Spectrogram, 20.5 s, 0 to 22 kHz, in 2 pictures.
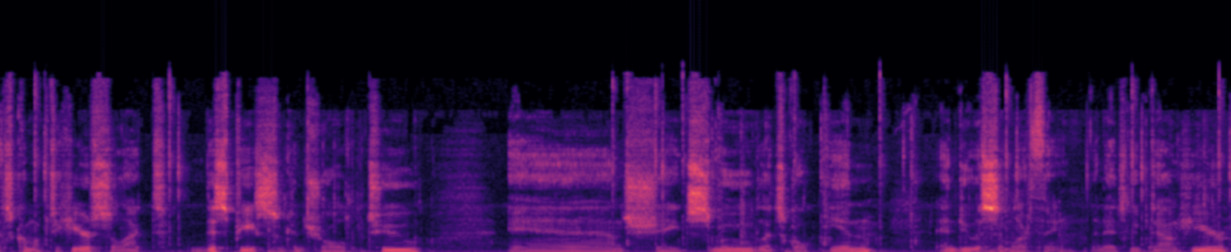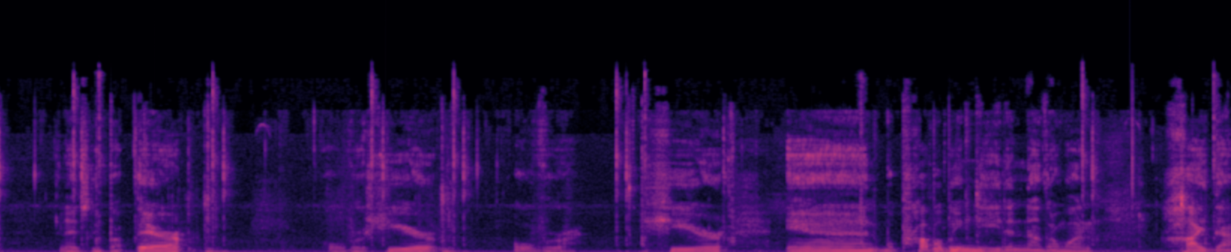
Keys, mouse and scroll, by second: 0.3 click, 1.4 click, 2.9 ctrl+2, 3.6-4.5 scroll up 2, 5.1 right click, 5.7 middle click, 6.2 Tab, 6.6 shift+middle click, 7.0 scroll up 1, 7.4 middle click, 8.3 ctrl+r, 10.1 ctrl+r, 11.1 middle click, 12.0 ctrl+r, 14.0 ctrl+r, 15.7 middle click, 17.0-17.5 scroll up 2, 17.5 Tab, 18.4 alt+a, 18.7 scroll down 1, 19.3 click, 20.1 h, 20.4 middle click.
